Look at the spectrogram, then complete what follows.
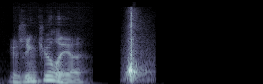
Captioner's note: swoosh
